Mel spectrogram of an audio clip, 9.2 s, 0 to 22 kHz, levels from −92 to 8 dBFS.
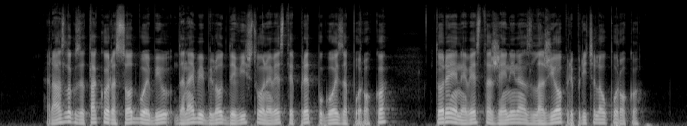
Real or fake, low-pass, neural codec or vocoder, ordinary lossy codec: real; 19.8 kHz; none; none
